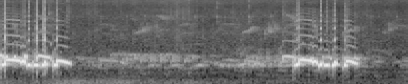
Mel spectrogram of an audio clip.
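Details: Zebra dove song meant as a lure for other perkutut: two short bursts of fast, rolling cooing notes with a quieter trilled murmur between them and light low background noise.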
